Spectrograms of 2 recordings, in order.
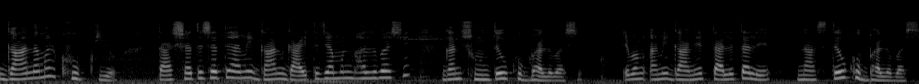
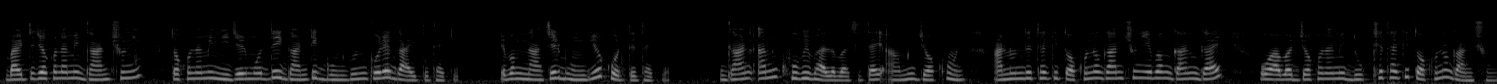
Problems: constant background noise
